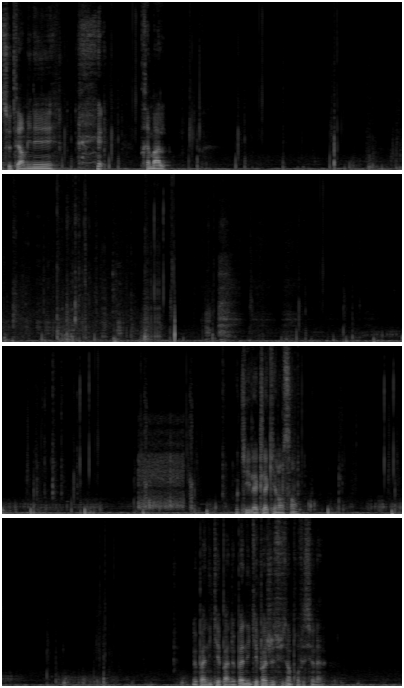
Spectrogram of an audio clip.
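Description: A man talks into a close microphone with animation.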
